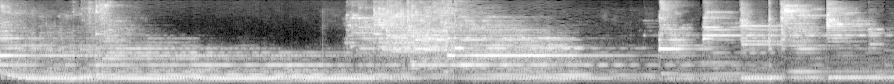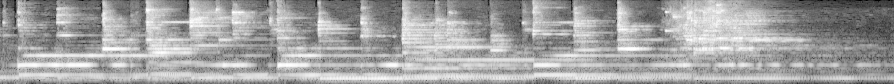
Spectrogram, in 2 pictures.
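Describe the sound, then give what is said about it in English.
A reverie harp is strummed and plucked, its bright strings ringing into long, shimmering overlapping tones that swell and fade in gentle waves, with no talking. “One of my favorite instruments to work with in the sound immersion is a reverie harp.”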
